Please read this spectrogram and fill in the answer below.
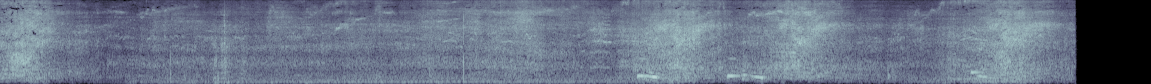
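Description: Radio-controlled electric touring cars racing on an asphalt track: a hissing whine of motors and tyres that swells as cars pass close by, loudest at the very start and again about ten, twelve and fifteen seconds in.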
